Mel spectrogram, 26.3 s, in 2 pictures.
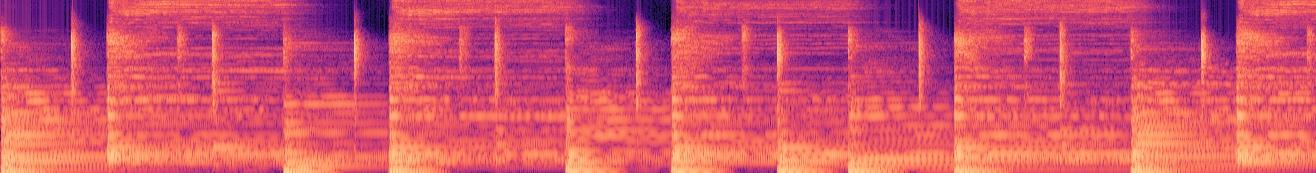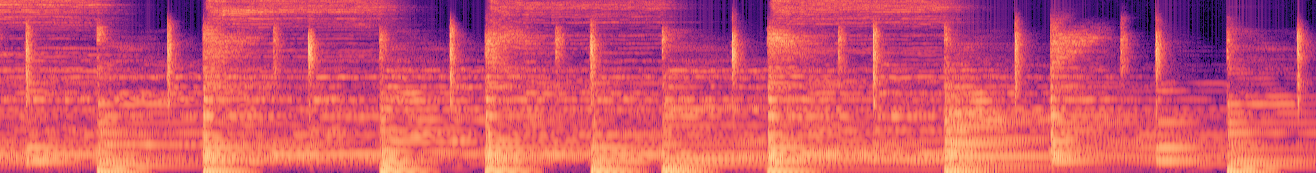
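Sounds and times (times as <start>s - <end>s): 
gospel music in A major: 0.0s - 25.1s.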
